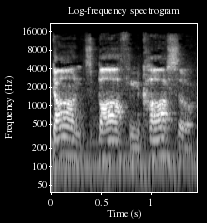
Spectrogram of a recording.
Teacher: was the sudden tendency in 18th century upper class southern england to pronounce words like dance bath and castle with a broad a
